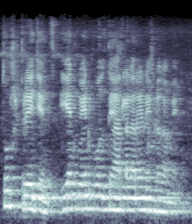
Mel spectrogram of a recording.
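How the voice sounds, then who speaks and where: A man's voice: mid-range voice, steady tone, brisk, a little mellow, muffled recording, slight background noise. Man drilling English spellings in an echoey room. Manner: spells letter groups then sounds out words, repetitive drilling; addresses viewers as friends, emphatic. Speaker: English reading teacher. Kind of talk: slide-based phonics lesson.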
